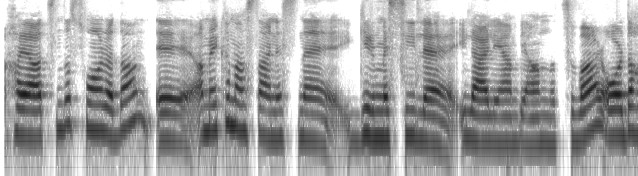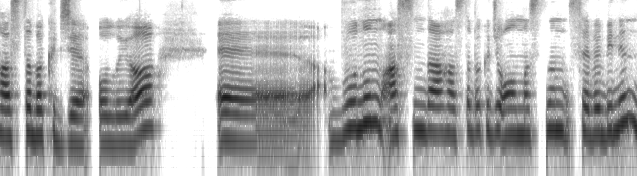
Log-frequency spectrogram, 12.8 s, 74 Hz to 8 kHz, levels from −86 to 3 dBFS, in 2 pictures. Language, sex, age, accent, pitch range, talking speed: Turkish, female, 10-29, native, 195-250 Hz, 100 wpm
